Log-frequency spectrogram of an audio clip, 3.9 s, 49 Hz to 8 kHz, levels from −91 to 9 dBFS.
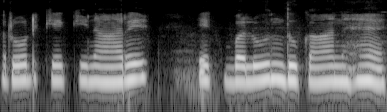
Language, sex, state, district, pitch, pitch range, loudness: Hindi, female, Jharkhand, Palamu, 200 Hz, 195-205 Hz, -14 LUFS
